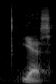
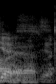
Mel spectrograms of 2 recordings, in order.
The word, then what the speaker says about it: Ye: It's pronounced "yay", is it?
